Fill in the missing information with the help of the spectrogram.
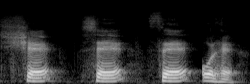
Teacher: इन व्यंजनों के उच्चारण में वायु हमारे मुख से जब निकलती है तो घर्षण के साथ बाहर आती है, गर्म हो जाती है। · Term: संघर्षी व्यंजन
